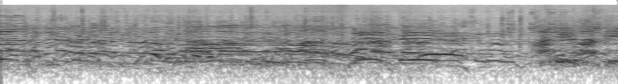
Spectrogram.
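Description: A dense crowd of men talking and shouting over one another at close range, many voices overlapping.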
